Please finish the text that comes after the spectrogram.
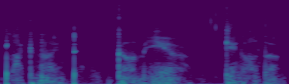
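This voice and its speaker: Slow, hushed ASMR whisperer. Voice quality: breathy unvoiced whisper. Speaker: ASMR host. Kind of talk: whispered ASMR quote reading.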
